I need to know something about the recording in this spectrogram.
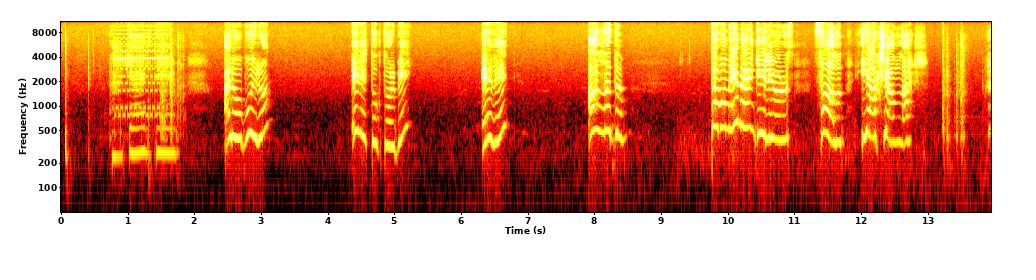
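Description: A woman talks animatedly on the phone.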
